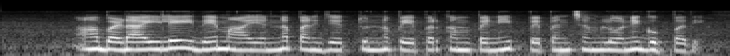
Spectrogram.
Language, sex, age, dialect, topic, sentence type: Telugu, female, 18-24, Southern, agriculture, statement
